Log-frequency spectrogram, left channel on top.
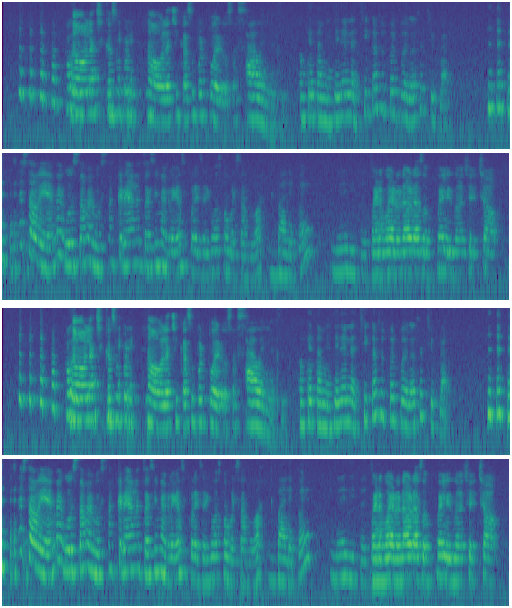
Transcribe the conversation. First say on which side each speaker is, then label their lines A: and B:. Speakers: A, on the right; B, on the right.
A: <laughs> Podría
B: No, las chicas
A: ser.
B: súper, no, las chicas súper poderosas.
A: Ah, bueno, sí. Aunque también serían las chicas superpoderosas chifladas. <laughs>
B: Está bien, me gusta, me gusta. Créalo entonces y me agregas y por ahí seguimos conversando, ¿va?
A: Vale, pues. Un besito, chao.
B: Bueno, mujer, un abrazo. Feliz noche. Chao.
